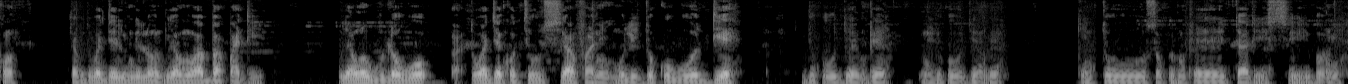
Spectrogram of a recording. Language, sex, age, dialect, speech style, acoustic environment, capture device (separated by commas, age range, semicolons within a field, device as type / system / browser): Yoruba, male, 35-44, Nigeria - Lagos Yoruba, relaxed, nature; silence, mobile / Linux / Chrome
